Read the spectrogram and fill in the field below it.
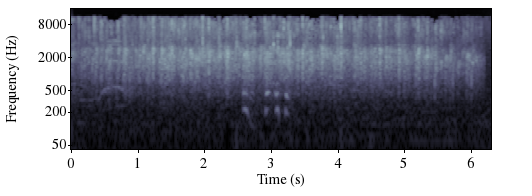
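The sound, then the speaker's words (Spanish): An audience claps steadily for about six seconds for two volunteers coming up to the front, a dense, even wash of applause at a fairly loud level, with a few faint voices mixed in underneath. “Un aplauso para ellos.”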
